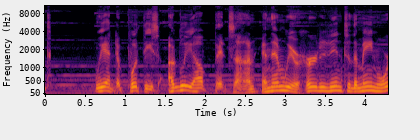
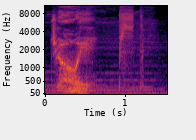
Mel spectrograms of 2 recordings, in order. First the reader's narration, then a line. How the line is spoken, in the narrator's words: whispered Darius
